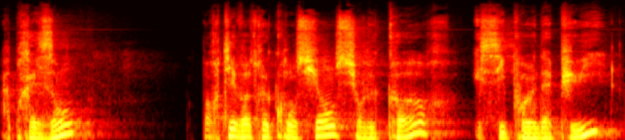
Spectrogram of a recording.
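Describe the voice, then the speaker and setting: A man leading a guided mindfulness meditation in a gentle, measured manner with pauses between phrases. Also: mid-range voice, big pitch swings, slightly rough.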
